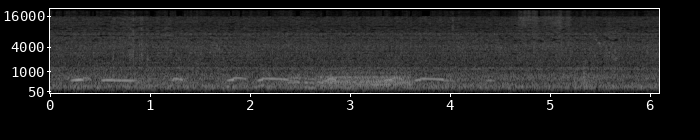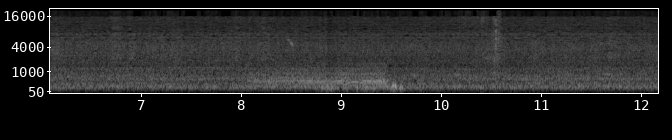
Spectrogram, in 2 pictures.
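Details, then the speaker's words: 2011 Hyundai Avante MD, 222,000 km; high wavering squeaks as steering wheel is turned lock to lock over a quiet engine. Suspension creak when steering, cause unknown; ball joints not confirmed. "значит такая проблема пробег уже 222 тысячи километров при повороте руля до упора в одну сторону в другую сторону были слышны и такие скрип"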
